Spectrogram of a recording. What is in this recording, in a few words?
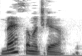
understand, hindi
